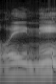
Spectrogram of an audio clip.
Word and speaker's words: Li-Ning: Leaning? L-I-capital N. Lee. I-N-G. Oh, Lee Ning.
